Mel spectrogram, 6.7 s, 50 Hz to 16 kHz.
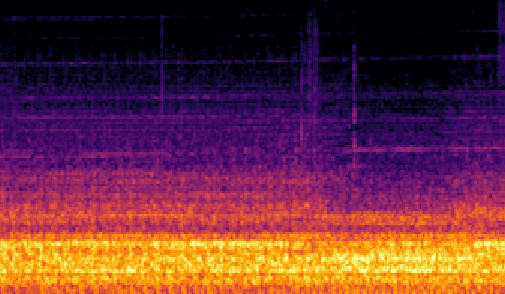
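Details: Beko washing machine, 7 years 8 months old, drum spinning; steady heavy rumbling roar with no pitch change from bad drum bearings; machine to be replaced.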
